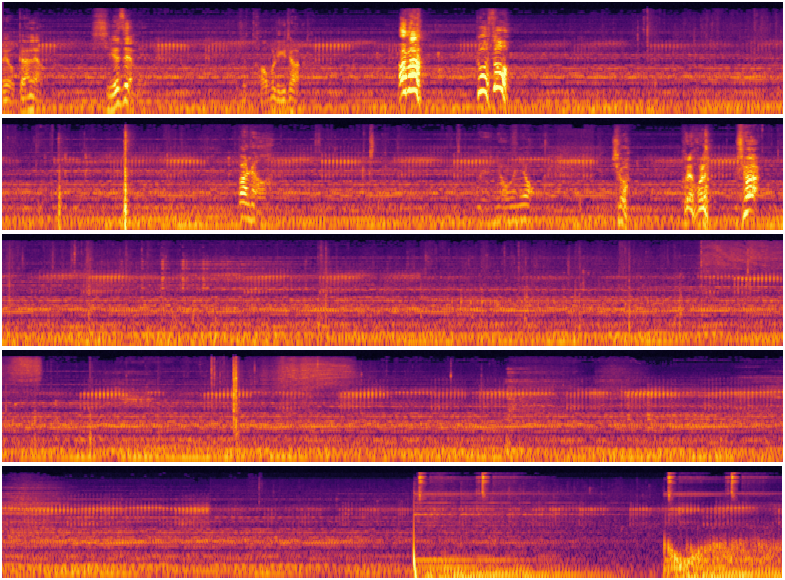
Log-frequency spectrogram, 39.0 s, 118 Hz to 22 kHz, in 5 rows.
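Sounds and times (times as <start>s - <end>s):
frogs croaking: 0.0s - 39.0s
low music drone: 0.0s - 39.0s.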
